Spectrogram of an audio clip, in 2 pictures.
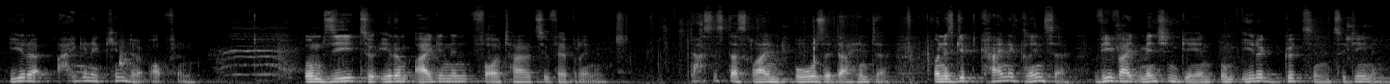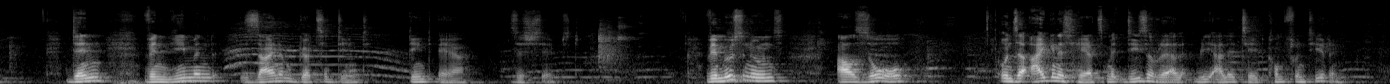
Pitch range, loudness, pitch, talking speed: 110-150 Hz, -25 LUFS, 125 Hz, 115 wpm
